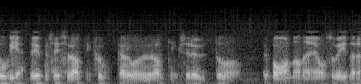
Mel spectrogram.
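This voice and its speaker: A man's very deep, low voice at a moderate pace with monotone, flat intonation. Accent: Östergötland. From Östergötland, Sweden. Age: 30s. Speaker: motorsport race director. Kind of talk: casual interview.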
